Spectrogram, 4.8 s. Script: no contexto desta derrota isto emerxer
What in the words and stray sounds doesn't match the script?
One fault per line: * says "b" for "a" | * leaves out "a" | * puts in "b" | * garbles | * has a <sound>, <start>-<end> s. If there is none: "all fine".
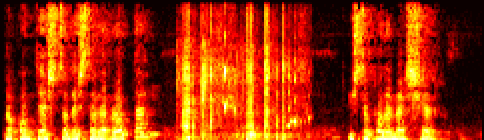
* has a squeak, 1.7-3.1 s
* puts in "pode"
